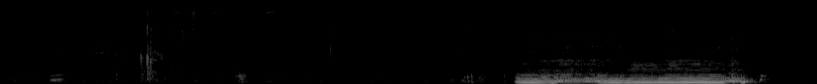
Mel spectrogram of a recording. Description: Sleeping dog snoring so loud turn your car speakers on LOL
